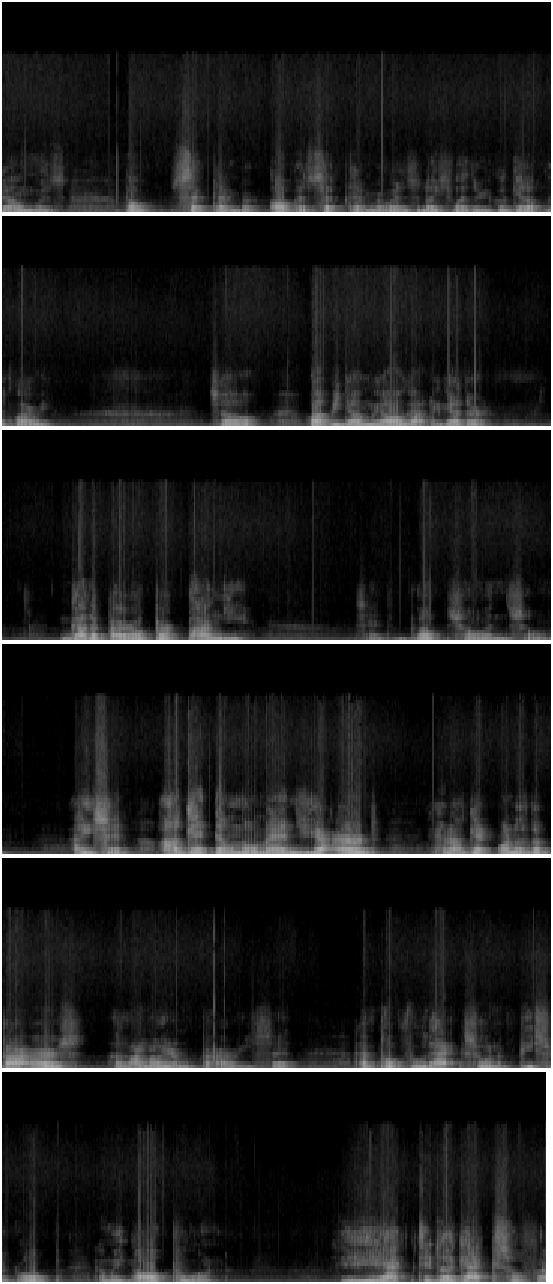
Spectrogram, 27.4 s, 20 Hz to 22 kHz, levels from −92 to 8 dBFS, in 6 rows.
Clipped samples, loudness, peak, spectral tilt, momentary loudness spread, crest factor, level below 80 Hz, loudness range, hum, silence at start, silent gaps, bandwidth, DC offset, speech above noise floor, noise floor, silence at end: under 0.1%; -39 LUFS; -18 dBFS; -6 dB/octave; 15 LU; 20 dB; -58 dBFS; 7 LU; none; 0 s; none; 16.5 kHz; under 0.1%; 21 dB; -58 dBFS; 0 s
